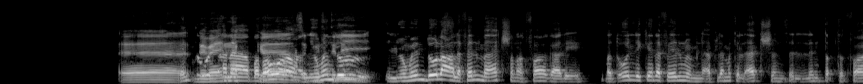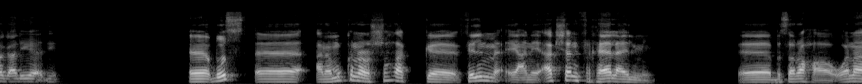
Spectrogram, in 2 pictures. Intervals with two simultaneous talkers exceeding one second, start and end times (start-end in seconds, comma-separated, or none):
1.8-3.8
